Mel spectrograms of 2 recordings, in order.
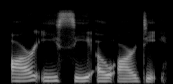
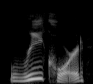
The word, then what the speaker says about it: record: If you put the stress on the first part, record, it's a noun, like a vinyl record. But if you shift the stress to the second part, record, it becomes a verb, like to record a video.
